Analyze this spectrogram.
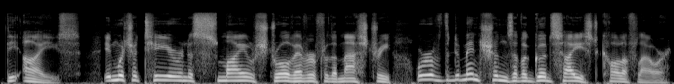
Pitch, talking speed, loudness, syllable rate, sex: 155 Hz, 195 wpm, -18 LUFS, 5.8 syllables/s, male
